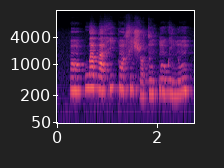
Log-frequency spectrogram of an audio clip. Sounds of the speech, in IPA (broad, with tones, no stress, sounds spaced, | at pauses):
ɔ̃˧ | w a˦ b a˧ h i˦ k ɔ̃˦ s i˦˨ ʃ ɔ˨ t ũ˧ k͡p ũ˧ w i˨ n ũ˨˦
